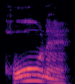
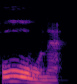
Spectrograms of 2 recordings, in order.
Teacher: Hoone nimetavas käändes on teine välde, hoone omastavas käändes on kolmas välde ja hoonet osastav kääne on taas teine välde.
